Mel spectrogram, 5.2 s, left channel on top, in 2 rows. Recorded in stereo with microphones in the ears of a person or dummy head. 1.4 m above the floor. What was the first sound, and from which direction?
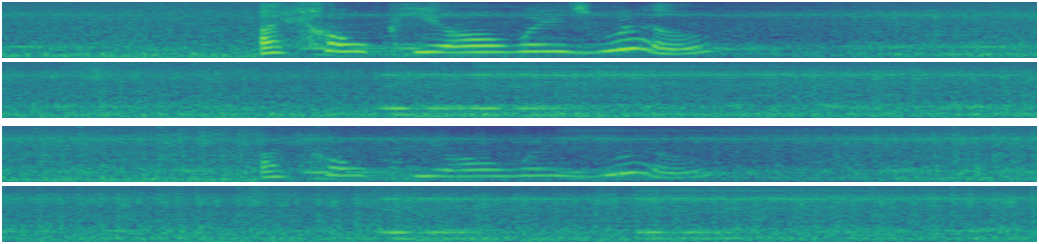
A woman speaking, 65° left (ahead or behind).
